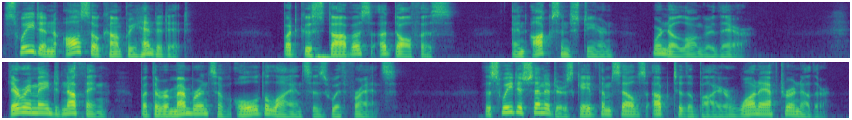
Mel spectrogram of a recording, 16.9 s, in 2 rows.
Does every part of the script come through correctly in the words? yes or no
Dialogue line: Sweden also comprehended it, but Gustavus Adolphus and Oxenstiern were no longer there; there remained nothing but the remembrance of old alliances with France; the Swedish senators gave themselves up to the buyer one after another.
yes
